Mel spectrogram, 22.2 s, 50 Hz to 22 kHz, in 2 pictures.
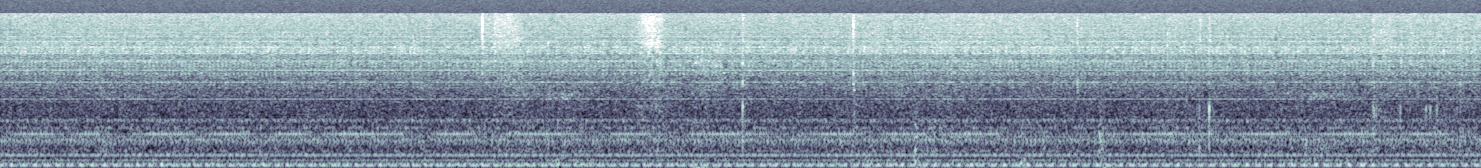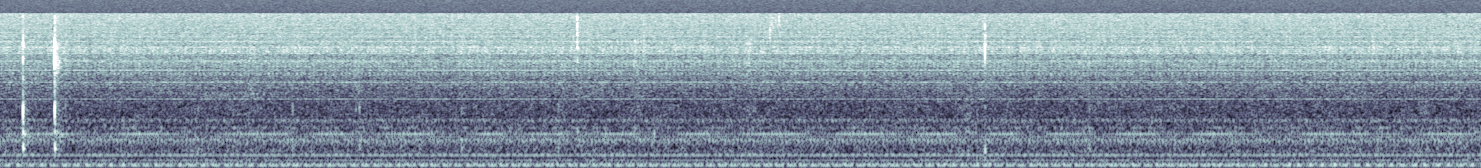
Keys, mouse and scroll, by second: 11.2 f.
